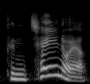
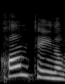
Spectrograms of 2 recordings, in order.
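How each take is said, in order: First: The first vowel is weak and reduced. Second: The first vowel is full and clear. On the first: The speaker calls it right. "큰이겠죠" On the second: The speaker calls it wrong. "컨테이너가 아니라"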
